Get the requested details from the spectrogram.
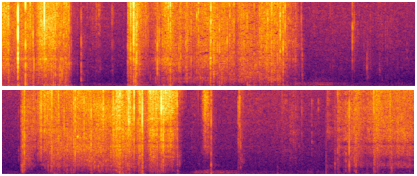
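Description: Long nails scratch and squeeze the clear plastic wrap around a green solid floral foam brick, making bright crinkling and scratchy rustles. Loud crackling bursts come early and again near the middle, with quieter, steady scratching in between.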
